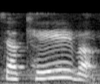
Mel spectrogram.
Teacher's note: ಸಖೇವ ಖೇ ದೀರ್ಘ ಮಹಾಪ್ರಾಣ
